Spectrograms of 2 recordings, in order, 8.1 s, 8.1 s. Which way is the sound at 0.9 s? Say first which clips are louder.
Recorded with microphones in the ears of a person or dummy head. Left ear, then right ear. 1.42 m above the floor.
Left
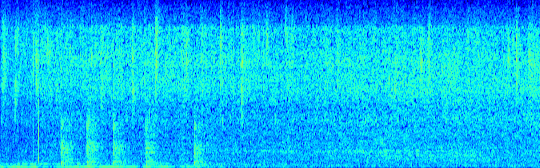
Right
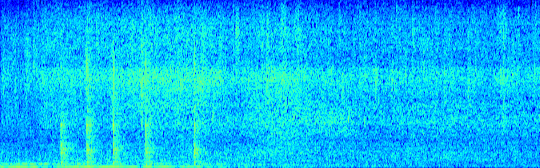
Right 6 dB; 55° right (ahead or behind).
